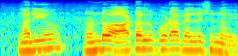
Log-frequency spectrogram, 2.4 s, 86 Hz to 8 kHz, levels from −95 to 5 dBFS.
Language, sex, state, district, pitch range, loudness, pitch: Telugu, male, Telangana, Hyderabad, 135-155 Hz, -17 LUFS, 145 Hz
